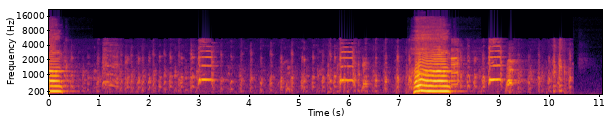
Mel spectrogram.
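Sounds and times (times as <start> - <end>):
hens clucking: 0.0 - 10.6
hen pitched calls: 2.9 - 6.6, 7.2 - 10.4.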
